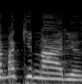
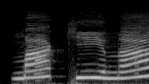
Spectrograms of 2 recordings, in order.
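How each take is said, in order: First: MAQUINÁRIA stressed on NA; wrong stress. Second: MAQUINARIA slow, split up, stress on RI. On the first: Teacher shows the form to avoid, stress on NA. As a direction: run MAQUINÁRIA together with weight on NÁ. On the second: Teacher shows students where stress falls, stress on RI. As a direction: pause before the RIa of MAQUINARIA. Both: Shown as a demonstration. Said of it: "Não é maquinária".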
